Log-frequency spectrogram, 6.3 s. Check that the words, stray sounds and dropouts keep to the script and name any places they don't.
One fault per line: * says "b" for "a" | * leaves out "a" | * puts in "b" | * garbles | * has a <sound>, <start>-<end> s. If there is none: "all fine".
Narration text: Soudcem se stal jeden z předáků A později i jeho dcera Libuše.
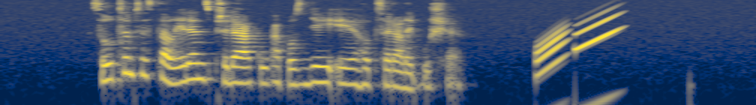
* has a chirp, 4.5-5.2 s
